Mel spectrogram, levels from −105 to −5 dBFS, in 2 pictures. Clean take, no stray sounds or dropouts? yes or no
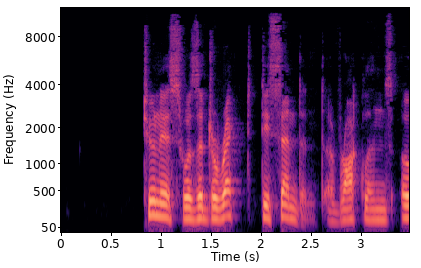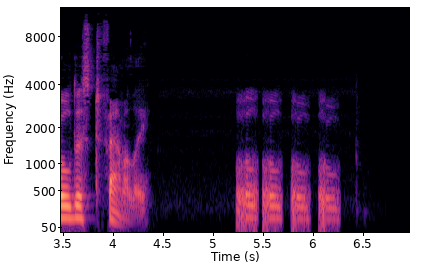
no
